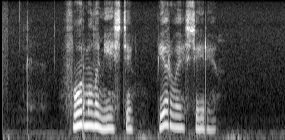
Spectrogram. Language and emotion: Russian, sad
